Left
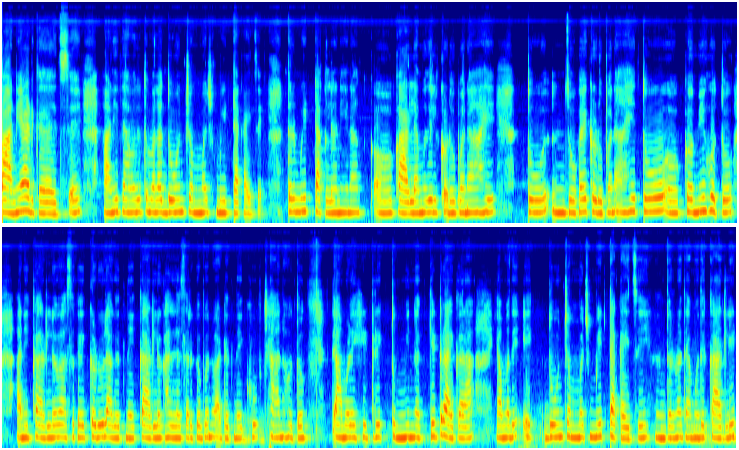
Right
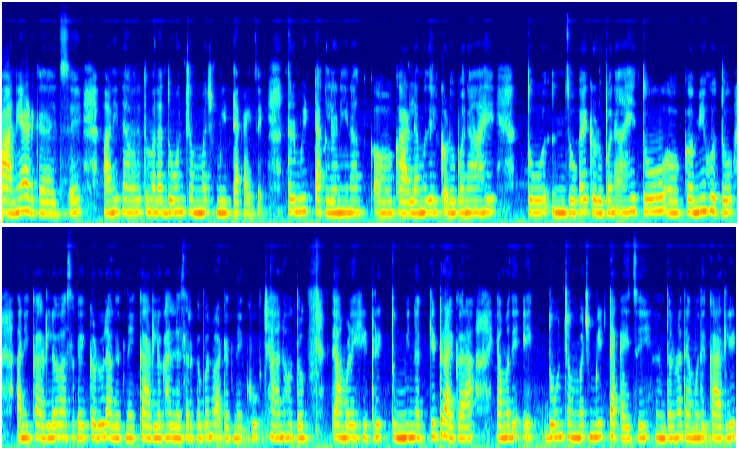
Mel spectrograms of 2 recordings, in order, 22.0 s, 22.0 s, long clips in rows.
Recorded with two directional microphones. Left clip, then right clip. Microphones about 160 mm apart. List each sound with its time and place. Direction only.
0.0 s a woman's voice: 35° left (ahead or behind)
